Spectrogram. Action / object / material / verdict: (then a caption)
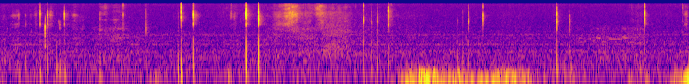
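tap / small plastic bottle with plastic cap / plastic / none. Fingernails tap and click on a small purple plastic bottle with a white plastic cap while it is held in the fingers. Fourteen short, sharp, bright clicks ring out at an uneven pace, with a soft low handling rumble in between.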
